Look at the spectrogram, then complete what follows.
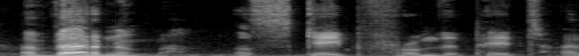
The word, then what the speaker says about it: Avernum: with our adventures in the land of the verdum see let's say it right a vernum escape from the pit i don't know why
